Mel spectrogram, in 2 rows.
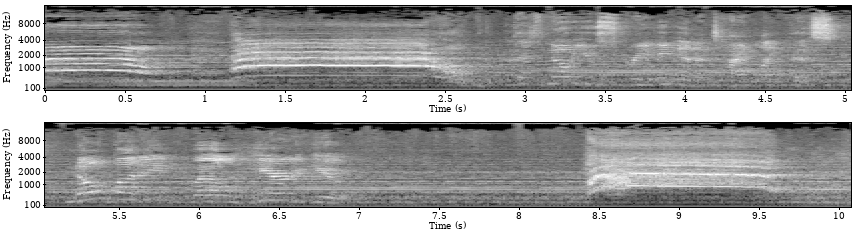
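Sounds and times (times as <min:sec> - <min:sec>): music playing: 0:00.0 - 0:10.0.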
